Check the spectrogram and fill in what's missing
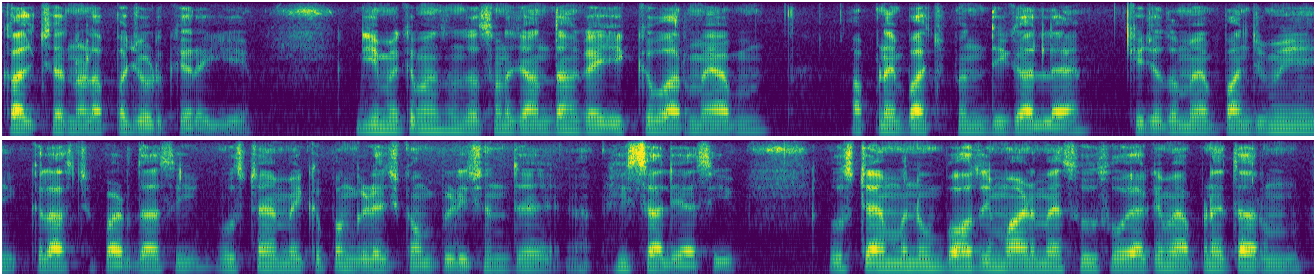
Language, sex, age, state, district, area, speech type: Punjabi, male, 18-30, Punjab, Rupnagar, rural, spontaneous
